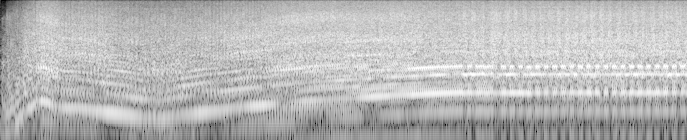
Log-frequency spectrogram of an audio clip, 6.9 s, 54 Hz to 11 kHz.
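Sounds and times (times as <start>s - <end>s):
vehicles: 0.0s - 6.8s.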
